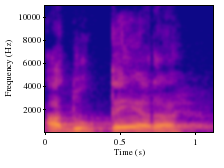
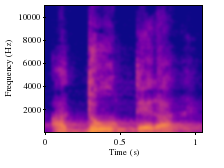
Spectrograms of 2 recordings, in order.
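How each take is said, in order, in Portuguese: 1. A tônica não cai em dul. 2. A tônica cai na segunda sílaba, dul. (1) "ele leu adultera" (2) "colocar o acento agudo no U"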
